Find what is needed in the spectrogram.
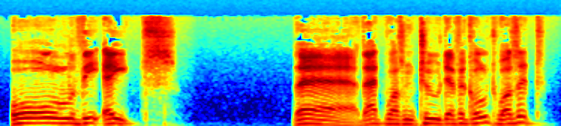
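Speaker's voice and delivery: slow, measured, unhurried doom; Death's voice. Acted. Death calmly taunts the gambler, slow and deliberate. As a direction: let each word fall like a tolling bell. Death speaks to fainted Wah.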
